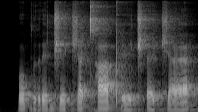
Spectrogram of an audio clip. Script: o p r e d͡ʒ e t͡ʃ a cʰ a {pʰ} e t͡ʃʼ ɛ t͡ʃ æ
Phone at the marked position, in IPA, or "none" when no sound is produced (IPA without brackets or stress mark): pʼ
